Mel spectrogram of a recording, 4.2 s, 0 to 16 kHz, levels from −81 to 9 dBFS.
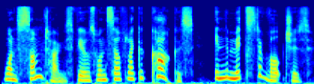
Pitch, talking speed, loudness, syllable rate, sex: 225 Hz, 170 wpm, -19 LUFS, 5.8 syllables/s, female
